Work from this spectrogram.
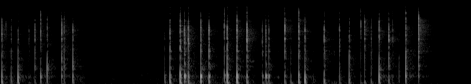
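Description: Long white nails tap and scratch across a solid bamboo slatted board, a flat wooden board with raised parallel slats, making 24 quick, dry, bright clicks that stop almost instantly. A short burst of taps is followed by a brief silence, then a longer, denser run of clicking.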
